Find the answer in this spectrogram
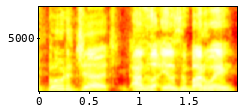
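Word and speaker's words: Buttigieg: you know it's Buddha it's butt judge right no it's Buddha judge it's spelled but judge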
